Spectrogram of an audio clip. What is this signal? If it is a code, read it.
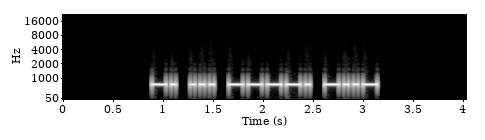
Morse code, heard as a keyed tone, about 25 wpm, 700 Hz. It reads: NS9X
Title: USA Call Signs - 4 Characters - Repeated 2x - 25wpm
